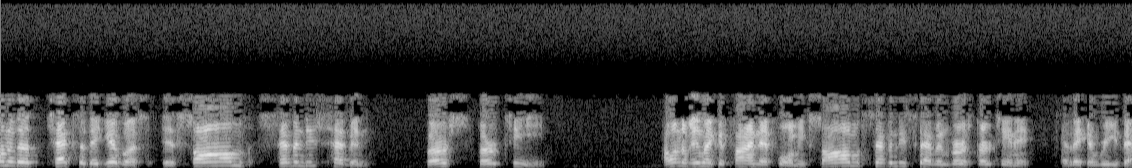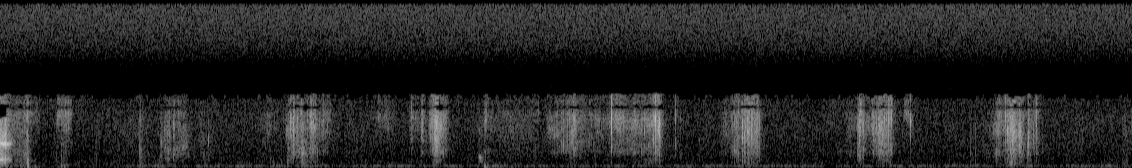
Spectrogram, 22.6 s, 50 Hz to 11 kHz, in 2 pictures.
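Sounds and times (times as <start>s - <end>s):
speech: 0.0s - 5.5s, 6.6s - 11.6s
Bible pages being turned: 12.8s - 13.4s, 14.0s - 19.0s, 19.8s - 21.8s.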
